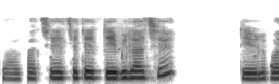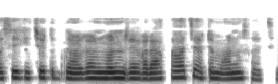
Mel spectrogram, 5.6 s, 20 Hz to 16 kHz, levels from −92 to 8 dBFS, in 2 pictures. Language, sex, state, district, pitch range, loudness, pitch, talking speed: Bengali, female, West Bengal, Dakshin Dinajpur, 205-235 Hz, -15 LUFS, 215 Hz, 215 wpm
